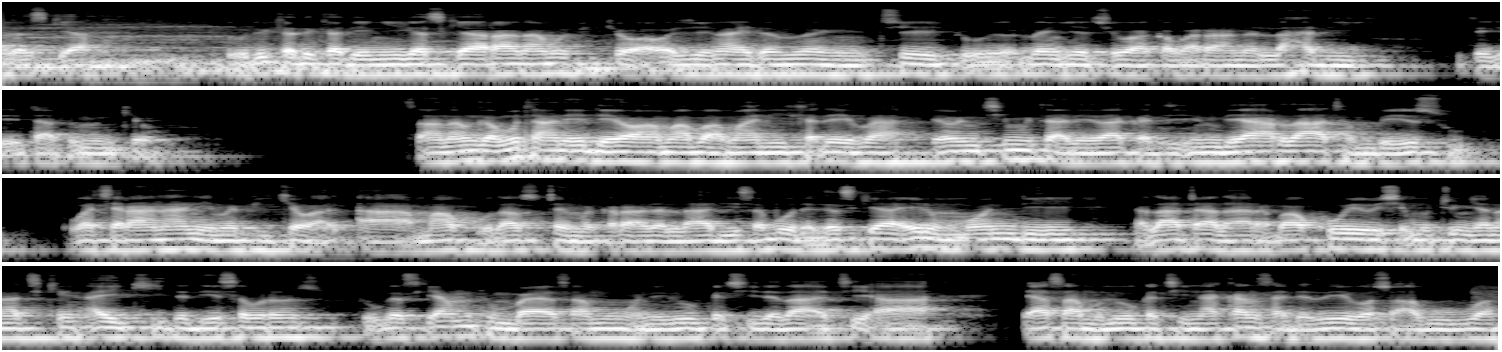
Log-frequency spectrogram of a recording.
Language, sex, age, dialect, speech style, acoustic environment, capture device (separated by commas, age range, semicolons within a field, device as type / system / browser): Hausa, male, 18-24, Nigeria - Kano, anxious, nature, mobile / Linux / Chrome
